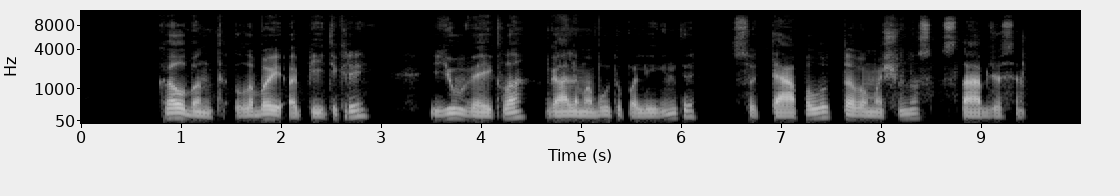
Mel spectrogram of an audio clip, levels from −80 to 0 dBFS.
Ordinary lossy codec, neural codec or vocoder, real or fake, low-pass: AAC, 64 kbps; none; real; 10.8 kHz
